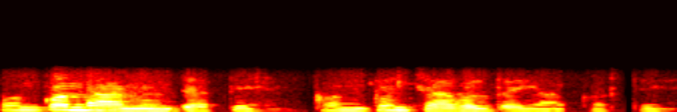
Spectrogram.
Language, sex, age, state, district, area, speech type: Hindi, female, 60+, Bihar, Vaishali, urban, conversation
